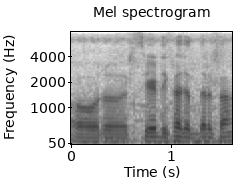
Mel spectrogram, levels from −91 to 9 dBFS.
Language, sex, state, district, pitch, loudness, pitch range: Hindi, male, Uttar Pradesh, Jalaun, 110 Hz, -19 LUFS, 100-110 Hz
